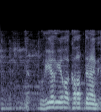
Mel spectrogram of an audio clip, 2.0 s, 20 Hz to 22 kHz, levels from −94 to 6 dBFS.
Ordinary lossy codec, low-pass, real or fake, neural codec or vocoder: none; 7.2 kHz; fake; vocoder, 22.05 kHz, 80 mel bands, HiFi-GAN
